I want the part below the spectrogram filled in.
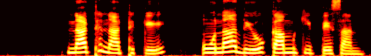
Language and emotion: Punjabi, neutral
